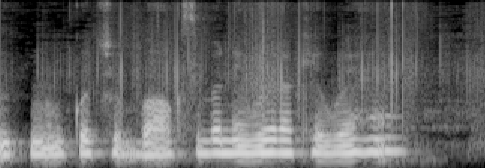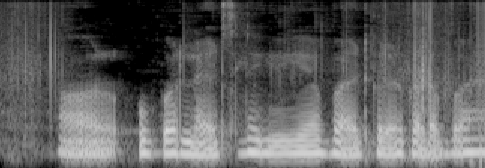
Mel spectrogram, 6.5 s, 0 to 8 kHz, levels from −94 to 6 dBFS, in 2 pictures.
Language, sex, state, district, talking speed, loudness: Hindi, female, Odisha, Sambalpur, 165 wpm, -16 LUFS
